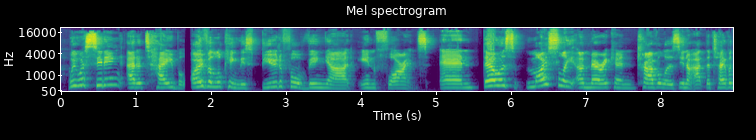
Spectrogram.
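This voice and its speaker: Bright high-voiced Australian woman. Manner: chatty, says "mate" often, laughs easily. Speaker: reaction video host. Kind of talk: casual reaction commentary.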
